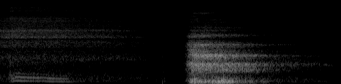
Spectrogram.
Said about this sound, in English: And every time you breathe in, you can kind of feel your armpits get bigger, your back get bigger. And let's take 2 or 3 more true heart breaths.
